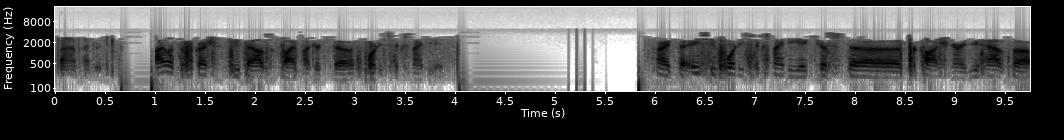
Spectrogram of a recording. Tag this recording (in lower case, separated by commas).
speech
